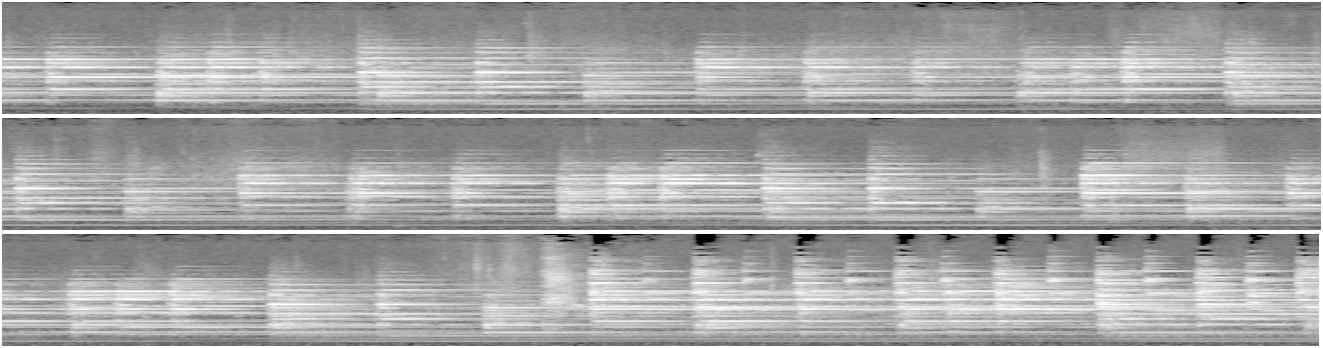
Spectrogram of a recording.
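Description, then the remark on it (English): The Lenten ring of church bells at the Spaso Preobrazhensky Monastery in Yaroslav, in a steady, repeated pattern, each strike blooming into rich overlapping tones that hang and decay, loud and resonant throughout with no voices. “I want Spaso Preobrazhensky Monastery in Yaroslav. And this is their Lenten ring. Listen to its distinctive sound.”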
